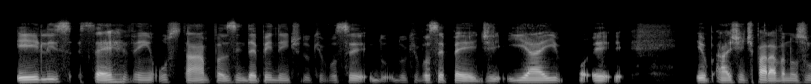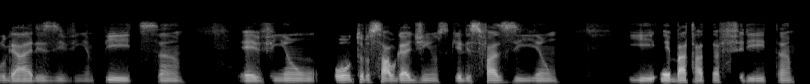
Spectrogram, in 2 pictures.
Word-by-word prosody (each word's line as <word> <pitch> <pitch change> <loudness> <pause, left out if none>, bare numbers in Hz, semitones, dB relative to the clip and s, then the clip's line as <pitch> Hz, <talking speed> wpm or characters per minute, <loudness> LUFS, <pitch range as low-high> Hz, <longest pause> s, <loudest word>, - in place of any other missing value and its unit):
eles 115 +3 +4
servem 110 0 +1
os 110 0 -5
tapas 95 0 0
independente 100 -1 -3
do 105 - -18
que - - -18
você 100 +1 -3
do - - -13
do - - -18
do 100 - -17
que - - -19
você 105 +1 +1
pede 85 -2 0
e 100 +3 0
aí, 100 0 +3 0.2
o 470 - -3
eh, 365 - +2 0.9
e 105 - +3
a 100 0 +2
gente 100 0 +1
parava 95 +1 +5
nos 95 0 -3
lugares 90 -2 -1
e 90 - -9
vinha 85 +1 -17
pizza, 95 -2 -3 0.5
eh, 85 0 +3
vinham 95 -1 -4 0.2
outros 105 +2 +3
salgadinhos 95 0 +3
que 95 - -7
eles 85 0 +3
faziam 90 -2 -1 0.7
e 95 -3 -2
batata - - +2
frita. 95 +2 -4
95 Hz, 135 wpm, -26 LUFS, 90-105 Hz, 0.9 s, parava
